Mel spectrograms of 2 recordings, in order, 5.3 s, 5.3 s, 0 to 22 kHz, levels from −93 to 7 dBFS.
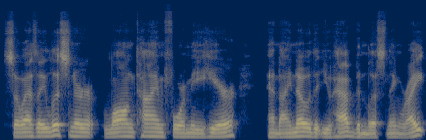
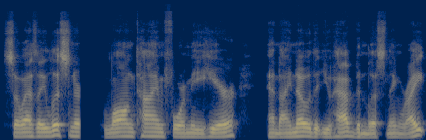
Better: first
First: none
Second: audio cutting out; at 1 s

